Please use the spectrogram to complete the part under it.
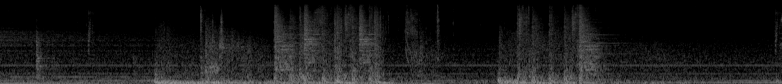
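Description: Machine gun fire in the Frozen Synapse video game comes in two loud, dense bursts of rapid shots, each lasting about one to one and a half seconds, over a low steady background hum.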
